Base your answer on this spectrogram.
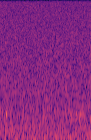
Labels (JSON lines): {"label": "ambient", "recorder": "HydroMoth"}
